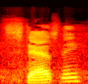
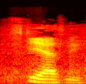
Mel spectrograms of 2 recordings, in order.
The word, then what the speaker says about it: Stiasny: Is it Stasny? Stiasny. Stiasny. So you actually pronounce all the vowels in your last name. It's a Hungarian.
